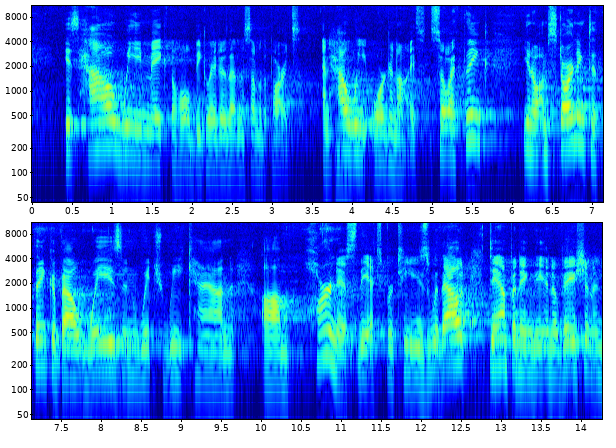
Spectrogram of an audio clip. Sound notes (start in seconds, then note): none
